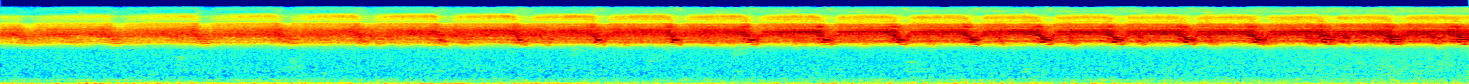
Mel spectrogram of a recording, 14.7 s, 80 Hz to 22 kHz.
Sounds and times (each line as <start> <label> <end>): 0.0 crickets 14.6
